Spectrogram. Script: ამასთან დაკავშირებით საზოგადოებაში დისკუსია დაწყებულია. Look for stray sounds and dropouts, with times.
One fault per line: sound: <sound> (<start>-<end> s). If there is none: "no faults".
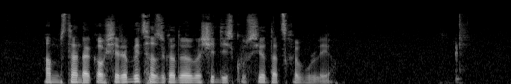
no faults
